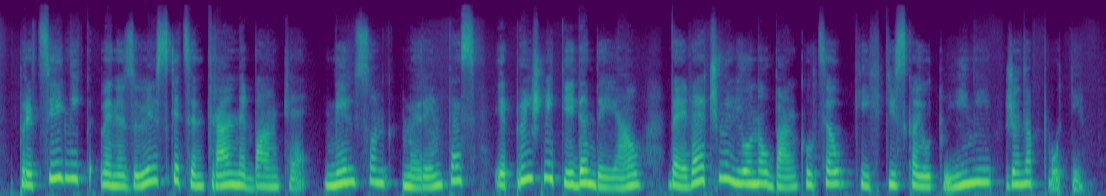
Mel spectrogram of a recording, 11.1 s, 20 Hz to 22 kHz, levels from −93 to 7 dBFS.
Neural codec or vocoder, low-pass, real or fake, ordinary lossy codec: codec, 44.1 kHz, 2.6 kbps, DAC; 19.8 kHz; fake; none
